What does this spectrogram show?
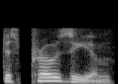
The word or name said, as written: dysprosium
